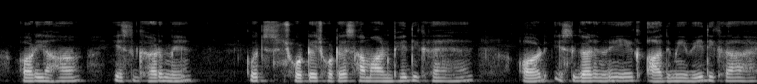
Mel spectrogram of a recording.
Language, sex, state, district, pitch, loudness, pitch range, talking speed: Hindi, male, Uttar Pradesh, Varanasi, 165 Hz, -21 LUFS, 155-175 Hz, 190 wpm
